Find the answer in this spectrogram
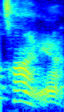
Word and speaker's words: Tania: I spelled it Tania, and everybody calls her Tanya. And I'm like, no, it's still Tanya, right?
